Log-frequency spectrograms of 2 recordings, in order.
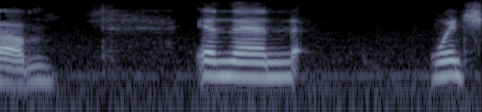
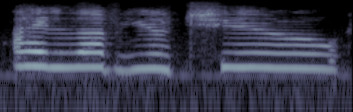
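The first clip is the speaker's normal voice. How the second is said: sweet reply; 6 semitones higher, much slower than usual. Retold or imitated. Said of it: "she goes".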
